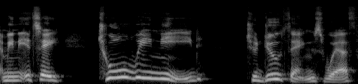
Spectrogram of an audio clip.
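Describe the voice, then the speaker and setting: Her voice carries vocal fry. This woman's pitch swings very widely. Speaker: nonprofit executive director. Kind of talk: interview answer.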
